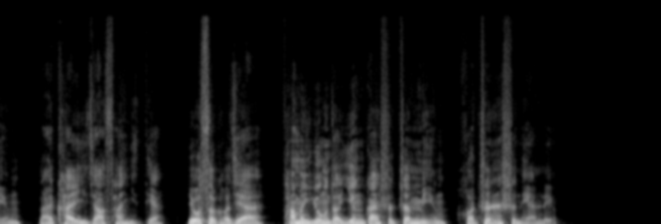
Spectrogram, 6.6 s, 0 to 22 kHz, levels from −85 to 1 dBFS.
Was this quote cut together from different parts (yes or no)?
yes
